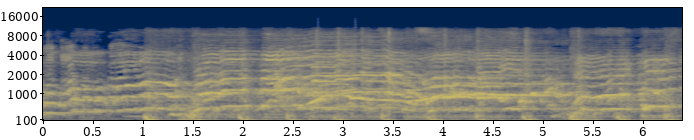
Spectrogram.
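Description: A woman singing into a handheld microphone over a backing track with a steady beat.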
